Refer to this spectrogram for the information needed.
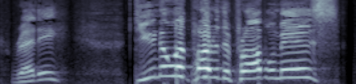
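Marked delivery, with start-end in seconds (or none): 1.4-3.4 very high, very loud New Yorker accent. Leading listeners to repeat a line together, in a New York accent. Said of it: "Bring back your New Yorker accent here".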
